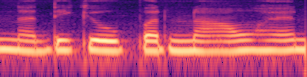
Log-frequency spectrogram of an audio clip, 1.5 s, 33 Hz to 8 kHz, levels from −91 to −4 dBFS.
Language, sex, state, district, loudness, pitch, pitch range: Hindi, female, Uttar Pradesh, Jalaun, -17 LUFS, 225 Hz, 215-230 Hz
